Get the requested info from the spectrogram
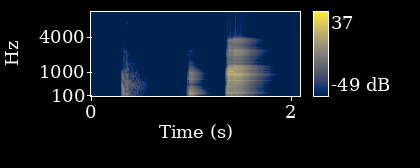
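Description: Three brief wordless sounds in a man's voice, hesitation noises with no words. The third and loudest comes about one and a half seconds in and fades out, and there is dead silence between them.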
